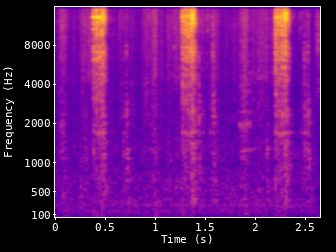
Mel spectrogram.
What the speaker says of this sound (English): I'm going to use an 18mm ratchet wrench for the nut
